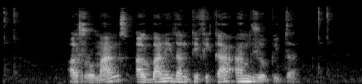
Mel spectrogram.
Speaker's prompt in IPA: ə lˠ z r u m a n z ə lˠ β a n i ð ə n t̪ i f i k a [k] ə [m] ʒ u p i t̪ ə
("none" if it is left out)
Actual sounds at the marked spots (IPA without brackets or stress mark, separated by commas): ʔ, m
